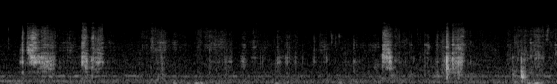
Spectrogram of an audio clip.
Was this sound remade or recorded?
recorded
